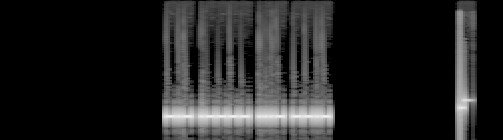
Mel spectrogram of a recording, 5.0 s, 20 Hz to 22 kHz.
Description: Morse code, heard as a keyed tone, about 42 wpm, 700 Hz. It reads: K1VQ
